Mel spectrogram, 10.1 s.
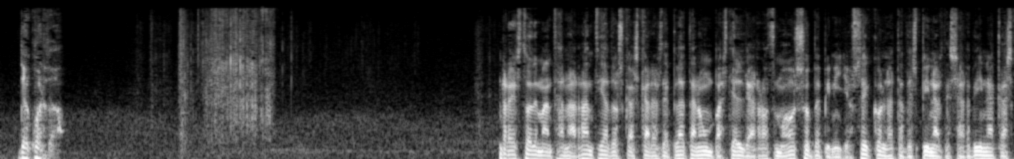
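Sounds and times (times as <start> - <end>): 
speech: 0.2 - 0.7, 5.0 - 10.1
bag being opened, crinkling: 1.4 - 3.9.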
